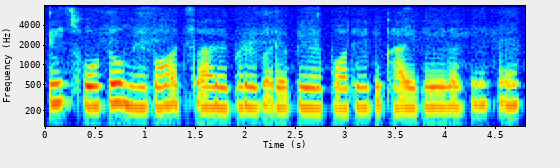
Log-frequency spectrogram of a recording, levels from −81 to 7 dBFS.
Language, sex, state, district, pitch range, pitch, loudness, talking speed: Hindi, female, Rajasthan, Jaipur, 220-250 Hz, 230 Hz, -17 LUFS, 160 wpm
